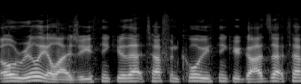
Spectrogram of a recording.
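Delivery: put-on taunting voice. Retelling a Bible story, acting out Jezebel taunting the prophet. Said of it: "Jezebel taunting Elijah, performed quote".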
